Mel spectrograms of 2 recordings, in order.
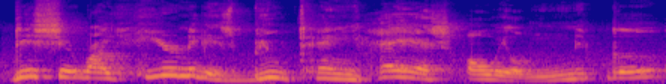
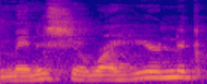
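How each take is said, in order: First: Slow, drawn-out reveal. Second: Said in the usual way. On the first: Retold or imitated. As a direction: lay it out slow and proud like a dealer showing off. Friend slowly presenting the drug.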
